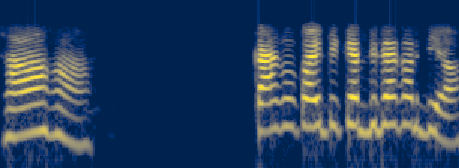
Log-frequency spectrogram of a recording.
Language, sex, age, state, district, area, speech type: Odia, female, 30-45, Odisha, Jagatsinghpur, rural, conversation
